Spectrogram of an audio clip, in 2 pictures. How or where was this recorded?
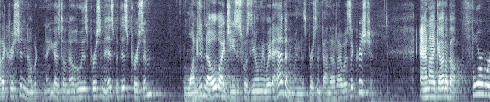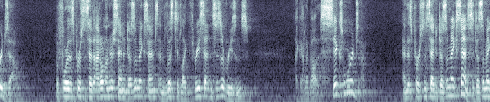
large echoing room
